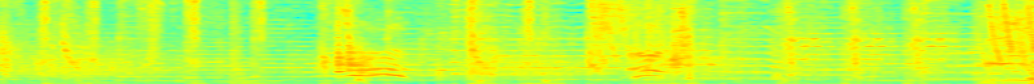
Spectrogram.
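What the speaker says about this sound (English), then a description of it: "it is a tale of two up smashes, but neither of them work" Up smash attacks in Super Smash Bros. Ultimate during a tournament match land as sharp crashing hits and whooshes, scattered among dense game effects and crowd noise.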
